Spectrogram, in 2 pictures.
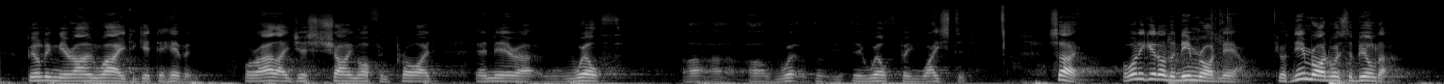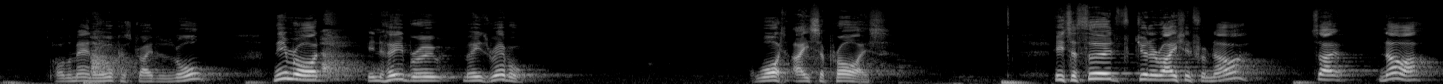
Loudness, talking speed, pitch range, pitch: -24 LUFS, 135 wpm, 135-205 Hz, 155 Hz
